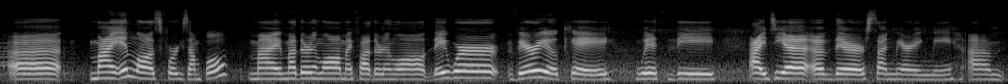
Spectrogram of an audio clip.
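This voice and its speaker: A woman answering casually as an interviewee. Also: high-pitched. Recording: faint street traffic noise.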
